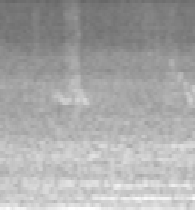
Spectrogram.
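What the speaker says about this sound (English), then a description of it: "place that down in this box that's just packed full of bees, lots of young bees in there" Honey bees fill a hive box packed with young bees, giving a continuous close, low hum that holds steady throughout with no talking.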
